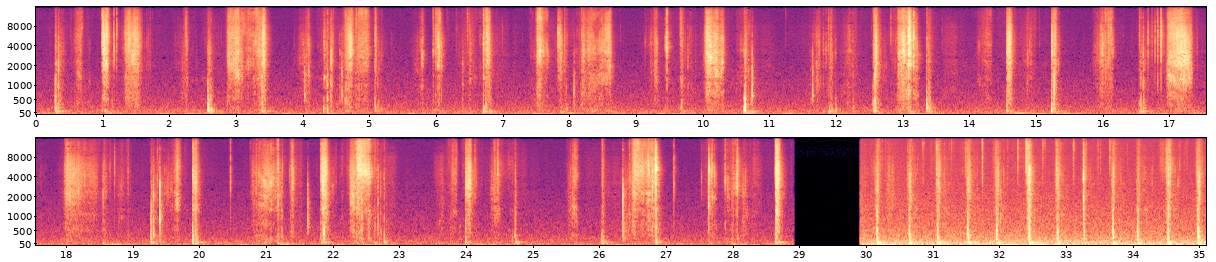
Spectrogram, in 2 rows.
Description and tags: paving 04b sandals shuffle tap
Shuffling on pavement tiles: sandals. Recorded with a ZOOM H2 in a basement of a house: a wooden container filled with earth onto which three larger paving slabs were placed. Normalized with Audacity.
step, footstep, steps, footsteps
